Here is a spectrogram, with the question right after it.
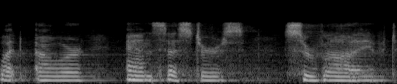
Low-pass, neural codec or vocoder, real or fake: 7.2 kHz; vocoder, 24 kHz, 100 mel bands, Vocos; fake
